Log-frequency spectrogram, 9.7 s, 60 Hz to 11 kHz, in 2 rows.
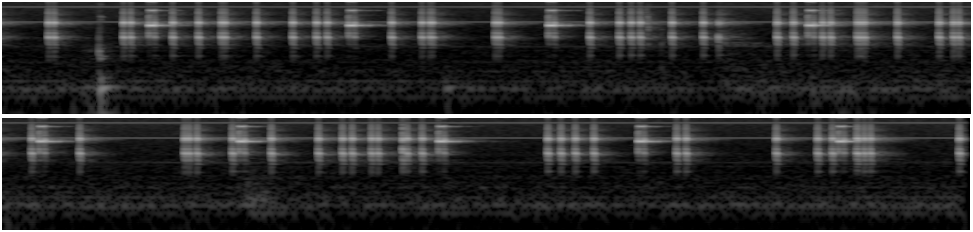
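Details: Geiger counter held near orange glaze on a 1930s ceramic bowl, microphone flipped down; rapid uneven clicking with sharp high beeps, the environmental monitor's alarm for too-high radiation.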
